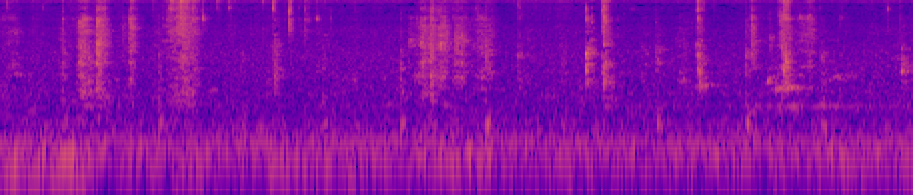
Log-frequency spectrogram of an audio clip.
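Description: Close-miked chewing with scattered soft mouth clicks and wet smacks at an irregular pace, over a faint steady low hum.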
